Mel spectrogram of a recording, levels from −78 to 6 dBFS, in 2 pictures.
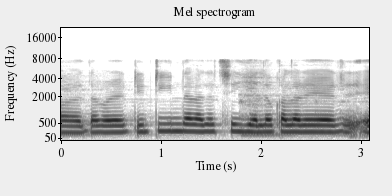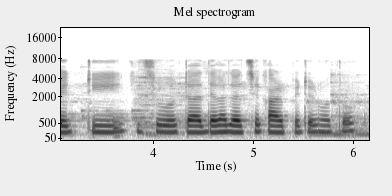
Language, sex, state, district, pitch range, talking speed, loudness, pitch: Bengali, female, Tripura, Unakoti, 200-215 Hz, 135 wpm, -15 LUFS, 205 Hz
